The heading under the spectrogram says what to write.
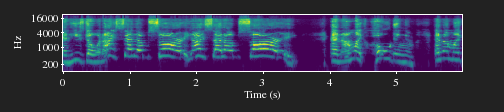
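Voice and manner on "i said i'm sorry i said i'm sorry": shrieking, very high, slow and drawn-out scream. Retelling what a man screamed as they were both dragged out: retelling a scream. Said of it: "by then I'm like bawling".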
